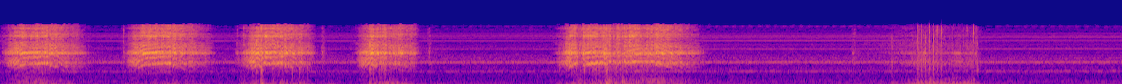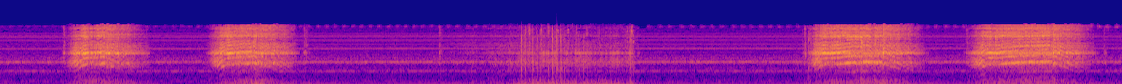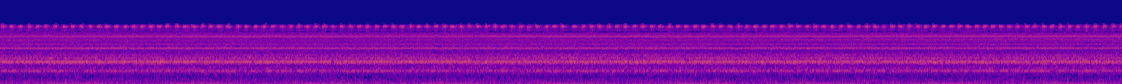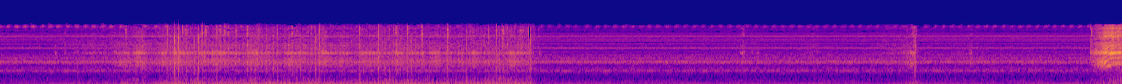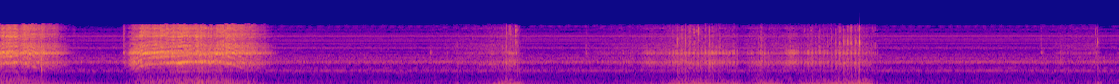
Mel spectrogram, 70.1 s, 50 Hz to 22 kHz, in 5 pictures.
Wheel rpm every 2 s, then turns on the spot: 40, 40, 30, 60, 20, 0, 0, 30, 40, 0, 20, 0, 70, 70, 0, 0, 0, 0, 0, 0, 0, 0, 20, 20, 10, 0, 0, 10, 40, 70, 0, 10, 30, 10, 0.
20-22 44-50 64-68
